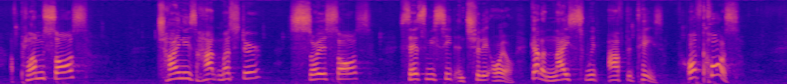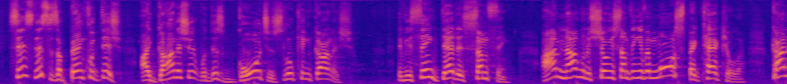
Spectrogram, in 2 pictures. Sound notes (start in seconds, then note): none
